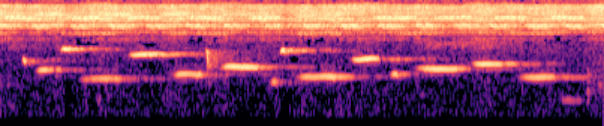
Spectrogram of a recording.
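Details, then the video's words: Musician wren singing: a lively run of pure, clear whistled notes that jump between higher and lower pitches, about three or four per second. A constant loud, high insect hiss sounds throughout. "SONIDOS del CUCARACHERO MUSICAL"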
